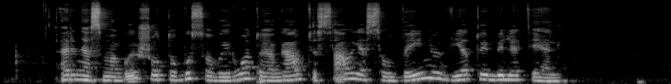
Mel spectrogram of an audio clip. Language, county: Lithuanian, Tauragė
